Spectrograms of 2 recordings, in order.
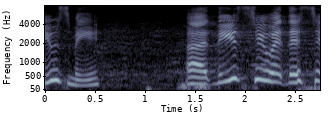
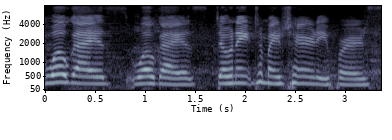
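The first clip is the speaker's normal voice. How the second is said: plain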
